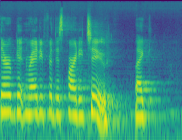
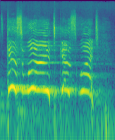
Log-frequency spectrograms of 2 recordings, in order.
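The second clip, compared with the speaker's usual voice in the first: excited call; 14 semitones higher, slower than usual. Retold or imitated.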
